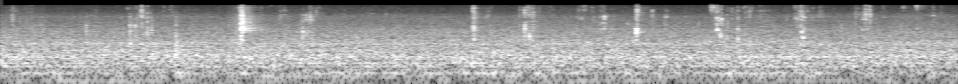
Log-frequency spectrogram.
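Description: Close chewing of fried boiled eggs, with irregular wet mouth clicks and smacks, the loudest about two seconds in.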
